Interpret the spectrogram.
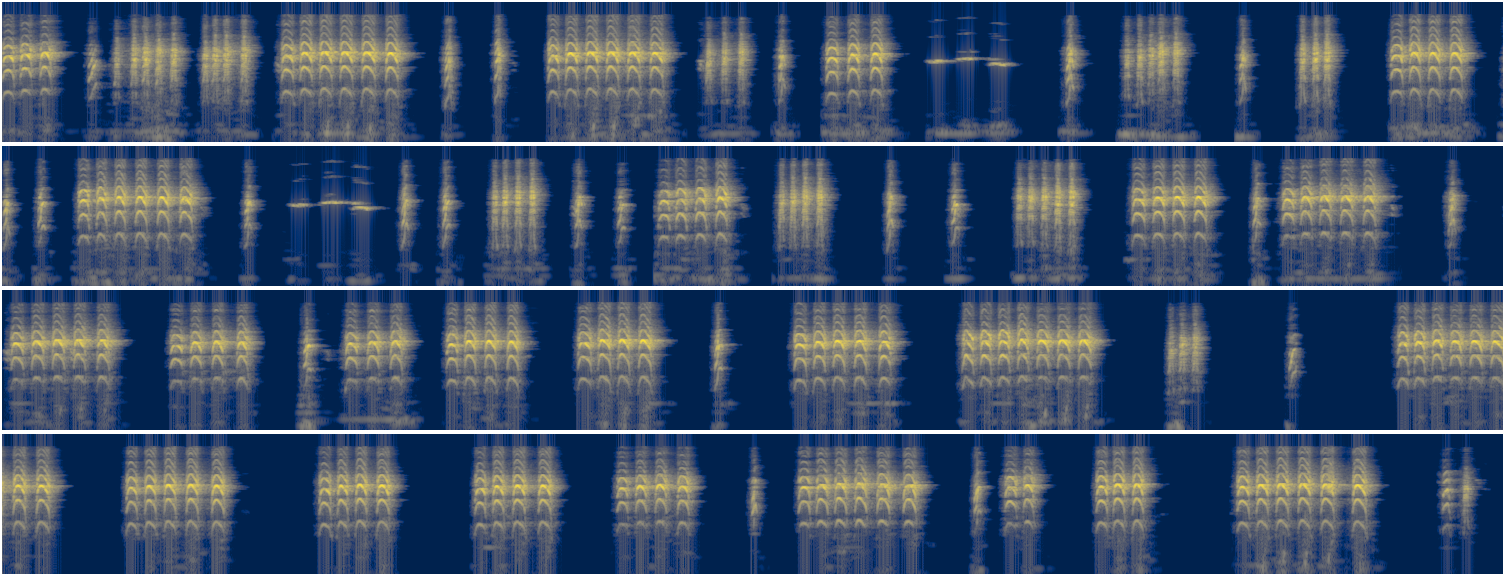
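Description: Yuhina calling: rapid runs of short, sharp, high chirps, coming in clusters with brief pauses between them.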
